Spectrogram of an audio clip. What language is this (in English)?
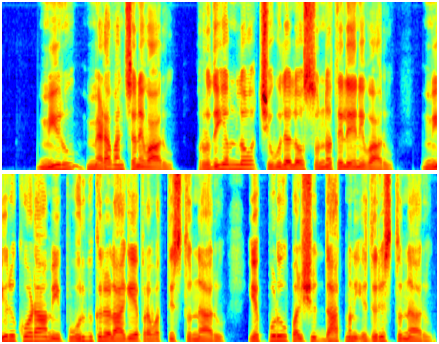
Telugu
